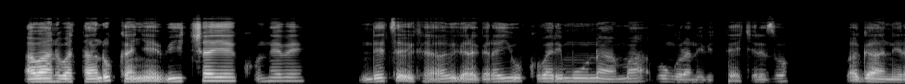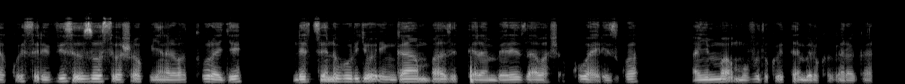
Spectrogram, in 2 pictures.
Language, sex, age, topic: Kinyarwanda, male, 25-35, government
